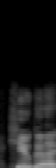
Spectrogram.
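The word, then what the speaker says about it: hygge: It reminds me of that Danish concept, huga. I probably pronounced that wrong, but it is all about that feeling of contentment and coziness. You got it right, Kevin. Huga is a huge influence here.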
